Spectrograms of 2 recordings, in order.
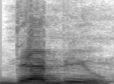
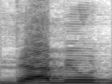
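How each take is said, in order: First: "ڈیبیو" ending on an open yoo, t silent; correct pronunciation. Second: "ڈیبیوٹ" with the final t sounded; wrong pronunciation. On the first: Teacher demonstrating debut for learners, correct pronunciation. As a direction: let "ڈیبیو" fall away without a t. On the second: Teacher quoting the misreading of debut, wrong pronunciation. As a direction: close "ڈیبیوٹ" on an audible t. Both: Shown as a demonstration. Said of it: "یہ ٹی اس میں silent ہے".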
